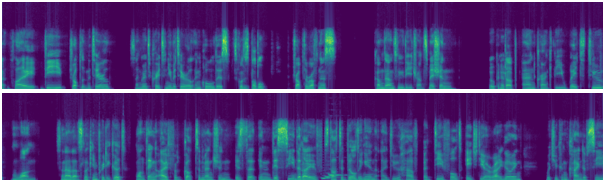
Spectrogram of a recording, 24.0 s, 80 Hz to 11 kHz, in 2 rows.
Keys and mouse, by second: 3.4-5.6 drag, 10.1-11.3 drag, 15.7 shift+middle click, 16.9 shift+middle drag, 23.9 shift+middle click.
